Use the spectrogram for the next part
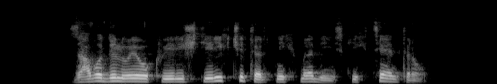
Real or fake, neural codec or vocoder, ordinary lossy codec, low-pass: fake; vocoder, 44.1 kHz, 128 mel bands every 512 samples, BigVGAN v2; MP3, 64 kbps; 19.8 kHz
